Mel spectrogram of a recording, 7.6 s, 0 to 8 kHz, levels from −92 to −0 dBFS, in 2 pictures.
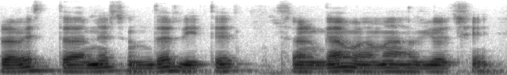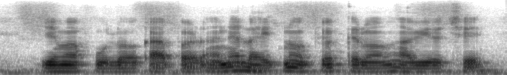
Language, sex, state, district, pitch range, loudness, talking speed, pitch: Gujarati, male, Gujarat, Valsad, 95-105 Hz, -16 LUFS, 125 wpm, 100 Hz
